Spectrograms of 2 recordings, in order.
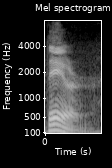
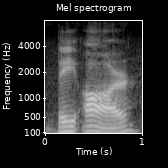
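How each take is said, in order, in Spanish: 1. Se dice como una sílaba contraída. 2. Se dice como dos palabras separadas y completas.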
